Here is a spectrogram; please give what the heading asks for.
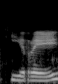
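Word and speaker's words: きれい: masuk ke kata sifatna karena begitu diucapkan dia tidak ih bulet seperti muzukashi misalnya atau hui misalnya atau yasui tapi dia seperti e panjang kiri makanya dia masuk ke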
